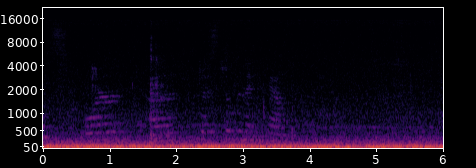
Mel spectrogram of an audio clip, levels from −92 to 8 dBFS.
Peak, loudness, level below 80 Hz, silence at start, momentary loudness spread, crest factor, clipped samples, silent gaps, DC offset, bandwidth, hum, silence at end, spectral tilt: -28 dBFS; -45 LUFS; -40 dBFS; 0 s; 3 LU; 10 dB; under 0.1%; none; under 0.1%; 15 kHz; none; 0 s; -7.5 dB/octave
